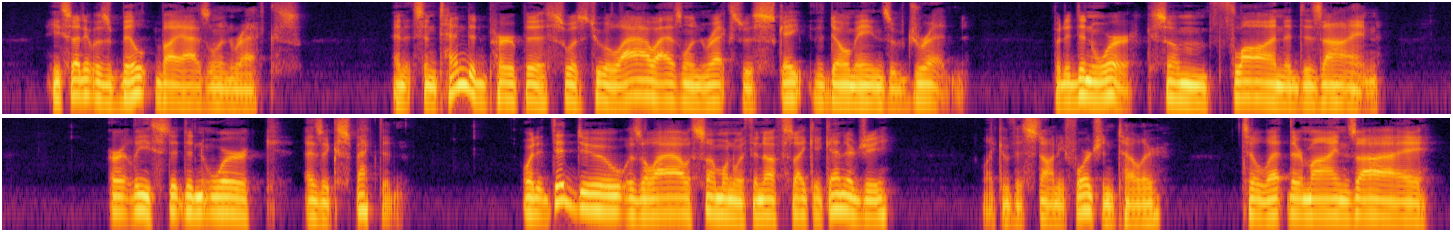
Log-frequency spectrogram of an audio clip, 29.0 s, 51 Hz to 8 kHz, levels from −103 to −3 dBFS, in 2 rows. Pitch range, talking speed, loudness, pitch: 95-110 Hz, 125 wpm, -19 LUFS, 100 Hz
